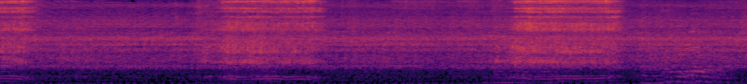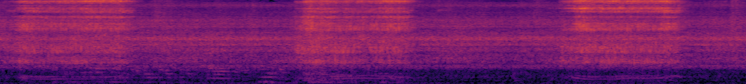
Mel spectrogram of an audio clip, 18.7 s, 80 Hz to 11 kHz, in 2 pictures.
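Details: Snoring: five rhythmic snores at about 17 per minute, each a harsh rumbling in-breath, over steady background noise.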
